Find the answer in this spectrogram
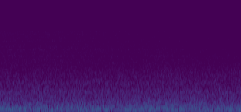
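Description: Steady road and engine noise inside a moving car's cabin: an even, low rumble with a light hiss.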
